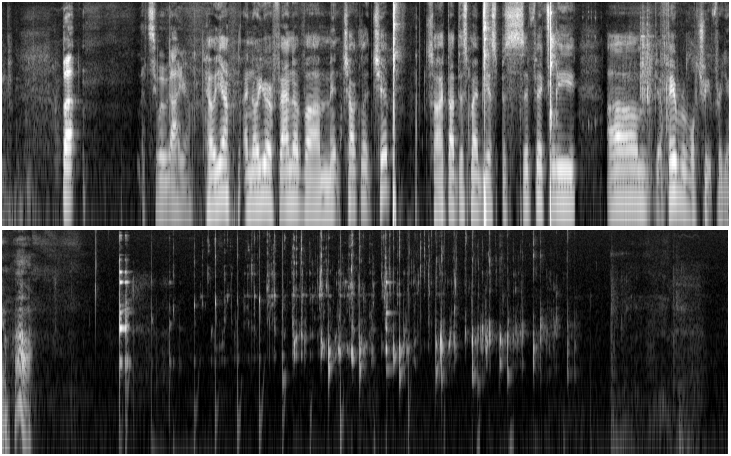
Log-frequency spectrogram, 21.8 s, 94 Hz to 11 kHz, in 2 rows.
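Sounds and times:
speech: 0.9s - 1.2s, 2.2s - 11.4s
sharp clink of a glass: 12.7s - 13.6s, 16.6s - 17.0s
beer poured into a glass: 13.5s - 19.6s
crackling fizz of beer: 13.8s - 19.5s.

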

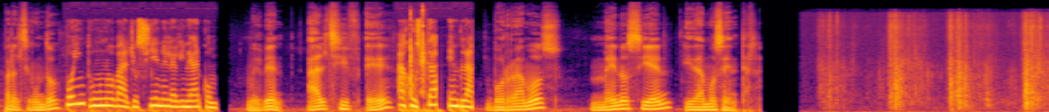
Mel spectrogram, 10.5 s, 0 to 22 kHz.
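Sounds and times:
speech: 0.0s - 7.6s
crunching footsteps at a walking pace: 8.0s - 10.4s.

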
